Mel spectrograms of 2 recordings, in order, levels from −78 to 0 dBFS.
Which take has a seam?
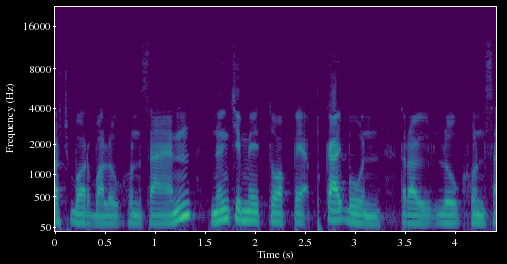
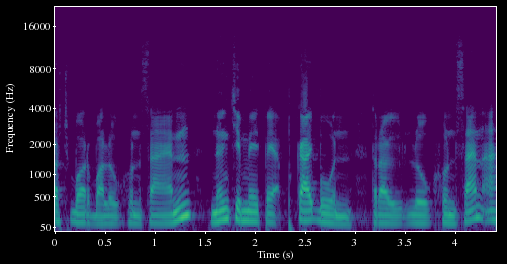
second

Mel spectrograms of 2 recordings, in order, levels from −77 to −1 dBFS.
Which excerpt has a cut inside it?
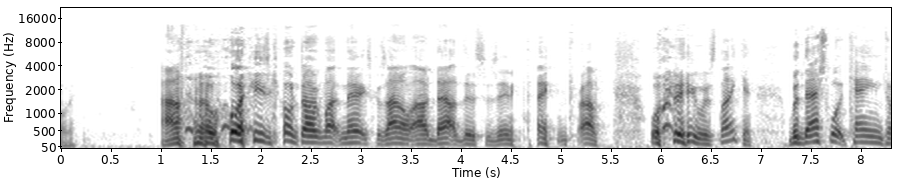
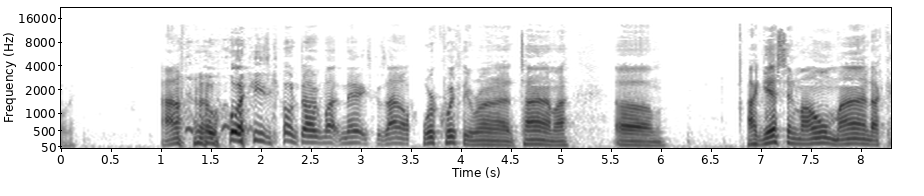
second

